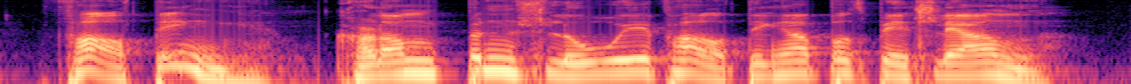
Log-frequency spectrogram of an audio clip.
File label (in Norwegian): fating, Numedalsmål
